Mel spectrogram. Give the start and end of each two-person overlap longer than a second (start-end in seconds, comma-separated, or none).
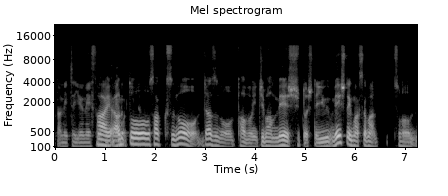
0.8-2.0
